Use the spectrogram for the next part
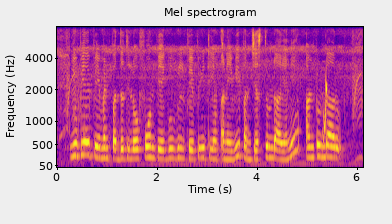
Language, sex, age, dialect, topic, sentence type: Telugu, female, 18-24, Southern, banking, statement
